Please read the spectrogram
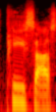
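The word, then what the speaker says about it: PSOS: was mispronouncing it but it's psas not pimp sauce what is a psals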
